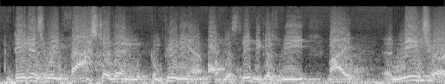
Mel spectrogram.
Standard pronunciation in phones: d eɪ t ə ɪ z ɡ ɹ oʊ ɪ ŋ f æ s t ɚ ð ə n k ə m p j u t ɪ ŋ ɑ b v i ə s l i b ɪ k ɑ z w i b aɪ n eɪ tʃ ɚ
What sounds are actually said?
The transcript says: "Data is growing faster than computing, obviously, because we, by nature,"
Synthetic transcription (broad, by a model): d eɪ t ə ɪ z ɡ oʊ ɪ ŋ f æ s t ɚ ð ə n k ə m p j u t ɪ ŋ ɑ b v i ə s l i b ɪ k ɑ z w i b aɪ n eɪ tʃ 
